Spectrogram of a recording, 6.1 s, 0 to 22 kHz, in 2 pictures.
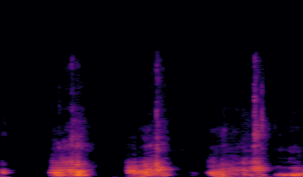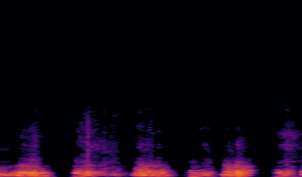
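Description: A small plastic scraper rubbed back and forth over clear hot-fix tape laid on ss10 hot-fix rhinestones in a flock template, pressing the stones onto the tape. There are about eight short scraping strokes with brief pauses between them.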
